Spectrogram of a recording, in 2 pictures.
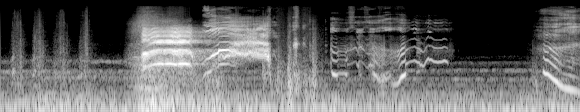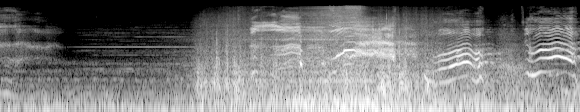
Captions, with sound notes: [squawking] Ah! [sighing] Uh! Ah! Whoa! Ah!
